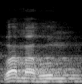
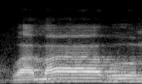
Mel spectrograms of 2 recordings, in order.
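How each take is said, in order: First: The vowel after the m is cut short. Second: The vowel after the m is held long. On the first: The speaker calls it wrong. "Enggak boleh dibaca" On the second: The speaker calls it right. "Ini namanya matobi'i. Ada alif jatuh setelah fathah, tepatnya pada huruf mim"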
